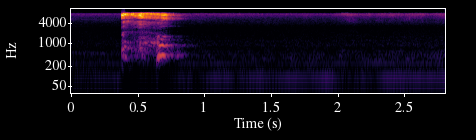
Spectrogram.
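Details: Nursing student demonstration of deep breathing and effective cough exercises on a female patient: a voluntary short double cough, two quick bursts, in a quiet room with a low hum.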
